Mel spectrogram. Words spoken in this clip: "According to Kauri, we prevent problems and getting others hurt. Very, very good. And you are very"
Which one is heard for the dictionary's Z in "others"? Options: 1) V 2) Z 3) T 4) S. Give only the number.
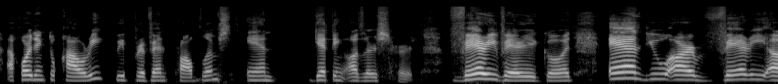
4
